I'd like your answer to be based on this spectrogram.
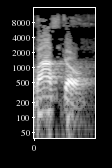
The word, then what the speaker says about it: bosko: B-O-S-K, long O, bosko.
